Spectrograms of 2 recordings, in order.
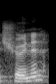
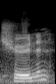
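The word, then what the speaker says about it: schönen: और आइनन शोनन आबंड, तो प्रोनाउंसिएशन आपका प्रॉपर होना चाहिए, उमलाउट आते ही वो साउंड निकलना चाहिए, शोनन, आइनन शोनन, शोनन नहीं, आइनन शोनन ठाग, शोए नहीं, show show, शोनन ठाग, आइनन शोनन ठाग, आइनन शोनन आबंड।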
